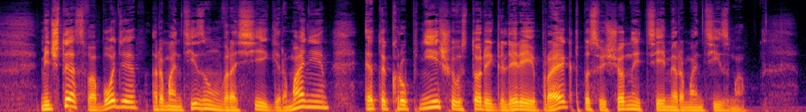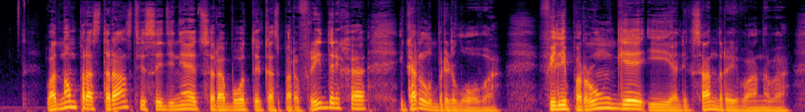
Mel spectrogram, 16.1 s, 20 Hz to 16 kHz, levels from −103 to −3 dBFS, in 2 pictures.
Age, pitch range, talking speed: 30-49, 90-135 Hz, 125 wpm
